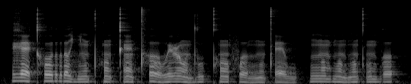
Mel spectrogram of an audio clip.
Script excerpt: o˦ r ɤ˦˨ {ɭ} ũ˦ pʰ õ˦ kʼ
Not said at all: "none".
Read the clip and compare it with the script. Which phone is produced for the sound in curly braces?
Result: ʎ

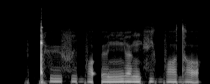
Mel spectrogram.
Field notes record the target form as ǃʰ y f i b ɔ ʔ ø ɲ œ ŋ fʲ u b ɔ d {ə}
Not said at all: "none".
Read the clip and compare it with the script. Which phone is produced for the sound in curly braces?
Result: ɔ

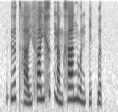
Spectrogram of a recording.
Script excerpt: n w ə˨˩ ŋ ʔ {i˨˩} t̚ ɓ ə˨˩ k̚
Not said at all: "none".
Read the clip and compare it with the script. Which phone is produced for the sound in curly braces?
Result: i˨˩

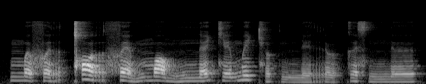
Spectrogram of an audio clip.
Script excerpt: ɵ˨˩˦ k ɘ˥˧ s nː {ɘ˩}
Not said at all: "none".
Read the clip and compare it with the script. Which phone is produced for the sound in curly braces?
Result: ɘ˧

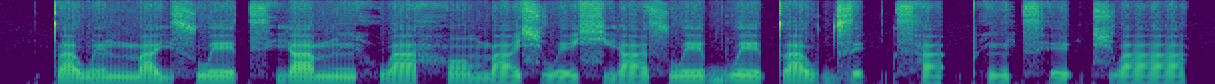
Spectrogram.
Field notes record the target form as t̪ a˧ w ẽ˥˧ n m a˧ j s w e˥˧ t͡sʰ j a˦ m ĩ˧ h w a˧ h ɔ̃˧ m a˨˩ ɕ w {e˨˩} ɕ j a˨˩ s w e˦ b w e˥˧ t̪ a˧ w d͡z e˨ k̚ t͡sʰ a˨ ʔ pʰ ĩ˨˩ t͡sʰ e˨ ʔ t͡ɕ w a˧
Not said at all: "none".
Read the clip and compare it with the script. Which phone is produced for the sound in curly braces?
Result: e˨˩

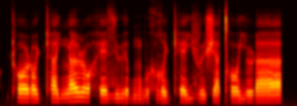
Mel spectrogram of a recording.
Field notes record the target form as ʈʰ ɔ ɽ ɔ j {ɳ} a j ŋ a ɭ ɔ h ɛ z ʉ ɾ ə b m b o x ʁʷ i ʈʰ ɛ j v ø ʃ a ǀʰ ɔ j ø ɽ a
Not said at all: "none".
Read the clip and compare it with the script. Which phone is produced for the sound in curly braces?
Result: ʈʰ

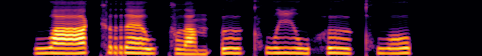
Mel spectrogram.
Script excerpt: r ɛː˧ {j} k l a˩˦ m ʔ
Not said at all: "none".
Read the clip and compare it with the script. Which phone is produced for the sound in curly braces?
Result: w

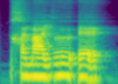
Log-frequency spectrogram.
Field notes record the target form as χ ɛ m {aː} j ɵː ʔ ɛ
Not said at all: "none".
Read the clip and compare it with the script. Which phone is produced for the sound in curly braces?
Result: aː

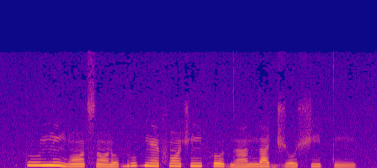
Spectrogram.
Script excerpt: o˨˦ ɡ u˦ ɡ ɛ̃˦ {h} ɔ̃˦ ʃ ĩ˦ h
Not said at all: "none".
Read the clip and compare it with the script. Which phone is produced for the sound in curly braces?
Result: f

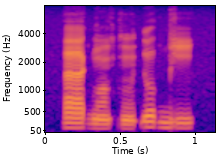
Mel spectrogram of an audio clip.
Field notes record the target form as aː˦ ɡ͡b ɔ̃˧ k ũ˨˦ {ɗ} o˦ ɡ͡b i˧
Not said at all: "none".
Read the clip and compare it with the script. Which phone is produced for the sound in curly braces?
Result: ɗ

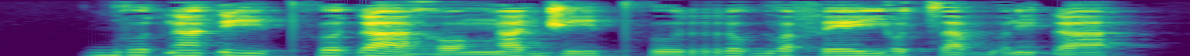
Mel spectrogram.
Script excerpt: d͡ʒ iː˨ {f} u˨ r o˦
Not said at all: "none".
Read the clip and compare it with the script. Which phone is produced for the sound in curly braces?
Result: pʰ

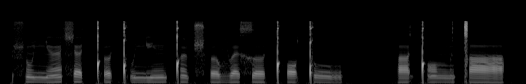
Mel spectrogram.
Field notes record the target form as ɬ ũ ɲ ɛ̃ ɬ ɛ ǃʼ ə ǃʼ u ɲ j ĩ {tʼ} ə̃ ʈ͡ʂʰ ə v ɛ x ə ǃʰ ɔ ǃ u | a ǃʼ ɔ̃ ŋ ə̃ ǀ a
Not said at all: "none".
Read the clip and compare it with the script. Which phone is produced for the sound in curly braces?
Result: ǃ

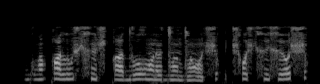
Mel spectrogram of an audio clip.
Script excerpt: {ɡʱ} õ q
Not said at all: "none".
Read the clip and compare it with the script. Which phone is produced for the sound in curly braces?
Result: ɡʱ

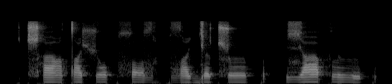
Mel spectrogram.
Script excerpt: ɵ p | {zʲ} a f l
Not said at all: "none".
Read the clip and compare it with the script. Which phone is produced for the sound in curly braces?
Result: ʑ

